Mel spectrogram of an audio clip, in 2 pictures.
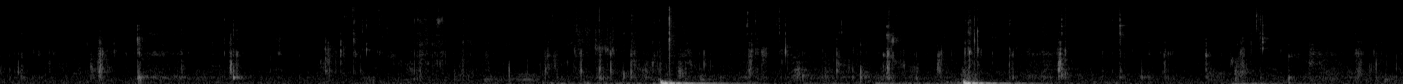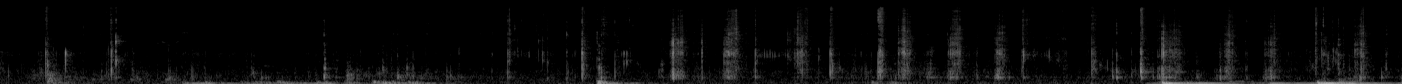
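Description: A person eating close to the microphone: biting and chewing with crunching and wet mouth clicks, a few heavy low thumps, and a denser run of them near the end.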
